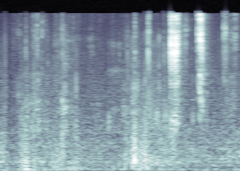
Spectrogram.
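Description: Protective plastic film being peeled off a phone charger: faint rustling with a few short, sharp crinkles in the second half.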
